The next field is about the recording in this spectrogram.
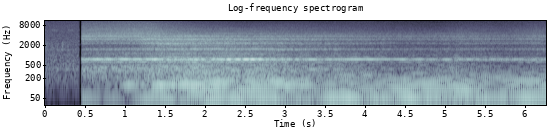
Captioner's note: eerie background noise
